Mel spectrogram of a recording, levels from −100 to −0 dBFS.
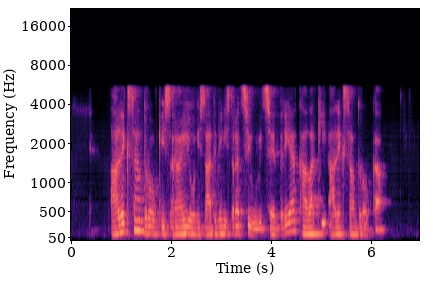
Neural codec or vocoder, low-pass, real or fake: codec, 16 kHz, 2 kbps, X-Codec, HuBERT features, trained on general audio; 5.4 kHz; fake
